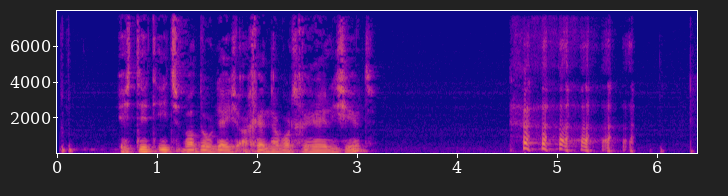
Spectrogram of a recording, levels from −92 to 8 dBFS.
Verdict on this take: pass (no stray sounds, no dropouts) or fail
fail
